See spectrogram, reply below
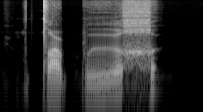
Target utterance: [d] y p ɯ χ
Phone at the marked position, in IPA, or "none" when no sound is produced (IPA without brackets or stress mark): tˤ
